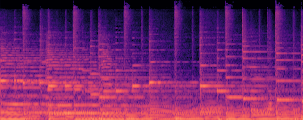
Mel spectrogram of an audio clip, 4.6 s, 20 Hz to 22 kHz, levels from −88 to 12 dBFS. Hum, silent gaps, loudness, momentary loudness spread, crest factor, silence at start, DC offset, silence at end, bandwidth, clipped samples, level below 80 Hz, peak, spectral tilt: none; none; -18 LUFS; 3 LU; 14 dB; 0 s; under 0.1%; 0 s; 18.5 kHz; under 0.1%; -20 dBFS; -2 dBFS; -6 dB/octave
